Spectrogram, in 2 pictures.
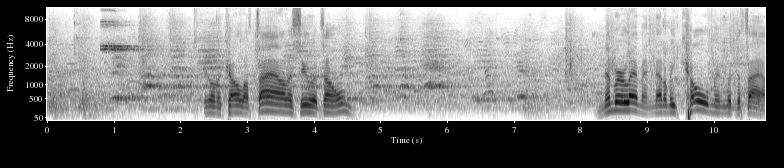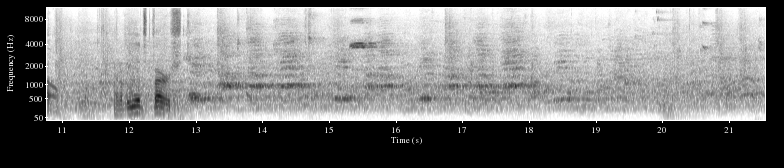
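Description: A basketball bounces on the floor.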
